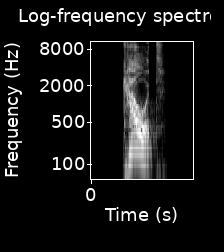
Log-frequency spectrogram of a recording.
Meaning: inflection of kauen: 1. third-person singular present 2. second-person plural present 3. plural imperative
- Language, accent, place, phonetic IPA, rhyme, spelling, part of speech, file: German, Germany, Berlin, [kaʊ̯t], -aʊ̯t, kaut, verb, De-kaut.ogg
